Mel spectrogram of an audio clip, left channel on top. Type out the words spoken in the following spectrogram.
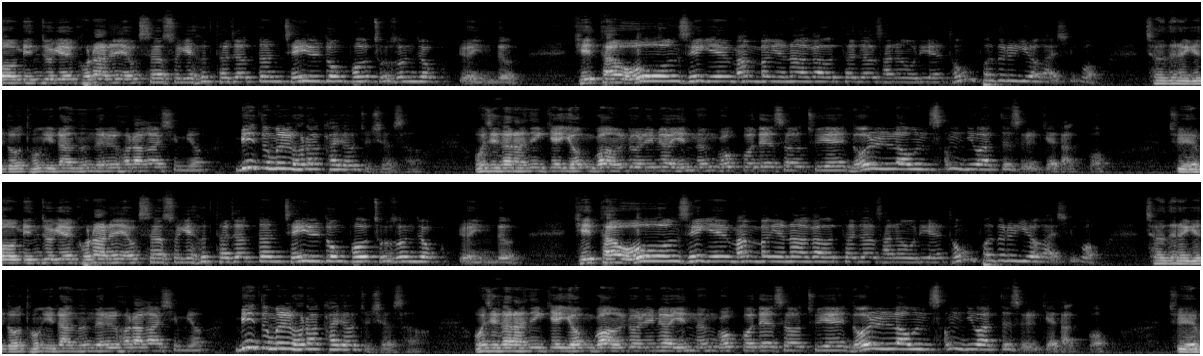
민족의 고난의 역사 속에 흩어졌던 제1동포 조선족 국교인 등 기타 온 세계 만방에 나아가 흩어져 사는 우리의 동포들을 이어가시고 저들에게도 동일한 은혜를 허락하시며 믿음을 허락하여 주셔서 오직 하나님께 영광을 돌리며 있는 곳곳에서 주의 놀라운 섭리와 뜻을 깨닫고 주의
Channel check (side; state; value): both; normal; correlation 0.47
